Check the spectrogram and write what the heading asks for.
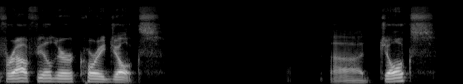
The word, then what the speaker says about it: Julks: outfielder Cory jul uh julks hopefully I'm pronouncing that right I looked it up and I think it says julks he's 28 comes over from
